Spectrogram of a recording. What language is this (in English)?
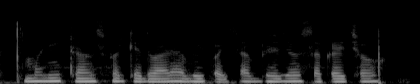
Maithili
